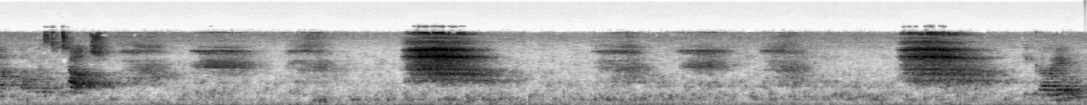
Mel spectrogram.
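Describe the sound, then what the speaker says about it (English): Breathing exercise during a guided workout: repeated audible inhales through the nose and slower exhales through the mouth in a steady rhythm of several cycles, close and moderately loud, with a voice talking between breaths. "Inhale through the nose, exhale, relax the head back, breathing out through the mouth"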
